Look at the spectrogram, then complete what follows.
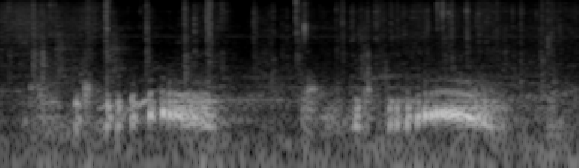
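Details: Two swelling pigeon coos, each starting with soft stuttered notes that build into a loud, throaty rolling hum before fading.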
